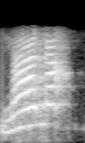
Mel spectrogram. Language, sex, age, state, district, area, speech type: Gujarati, female, 45-60, Gujarat, Rajkot, rural, conversation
